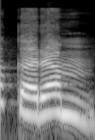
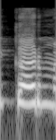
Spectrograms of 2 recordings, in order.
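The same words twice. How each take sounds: First: "करम" said as three syllables, ka-ra-m, with a full र. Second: "कर्म" said as two syllables, the र short and light; quick half r. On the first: Teacher showing the wrong full-र reading of "करम". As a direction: give "करम" a full र with its own vowel. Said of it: "अगर यहाँ पर र पूरा होता तो यह बन जाता करम". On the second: Teacher showing children the half र in "कर्म", quick and light. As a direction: say "कर्म" with a quick unstressed half र, no vowel after it. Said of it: "लेकिन र हमने जल्दी जल्दी बोल लिया". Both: Shown as a demonstration.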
